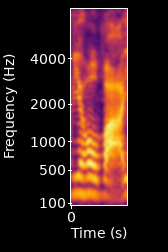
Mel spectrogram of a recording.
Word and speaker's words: Yehovah: there on the right his name is spelled yod with a Y sound he with an H sound VAV with the V sound and you can compare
